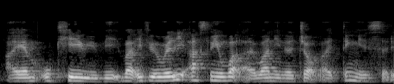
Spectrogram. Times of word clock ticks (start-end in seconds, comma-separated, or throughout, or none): 0.37-3.71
